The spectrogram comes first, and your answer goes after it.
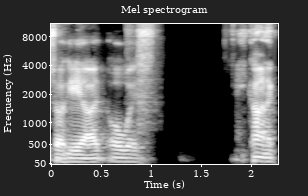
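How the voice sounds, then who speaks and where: A man's very deep, low voice at a moderate pace, with a Finnish accent and a quiet background. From Finland, Espoo. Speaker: former pro downhill mountain bike racer. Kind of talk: podcast interview. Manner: halting, many fillers.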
